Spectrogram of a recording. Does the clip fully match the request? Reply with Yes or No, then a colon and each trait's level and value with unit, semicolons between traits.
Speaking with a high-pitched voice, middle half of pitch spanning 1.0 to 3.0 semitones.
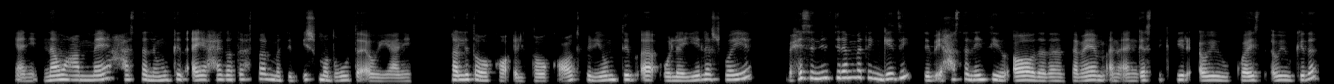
No: high, 205 Hz; average, 3.4 semitones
